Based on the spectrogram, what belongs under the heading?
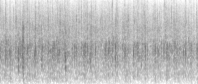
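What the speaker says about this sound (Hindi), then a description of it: "एक बार जोरदार तालियां रवि भैया और मनोज भैया के लिए।" Studio audience on The Kapil Sharma Show breaks into enthusiastic applause, a bright, steady burst of many clapping hands at moderate loudness with no talking.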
